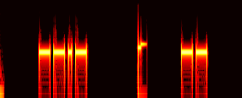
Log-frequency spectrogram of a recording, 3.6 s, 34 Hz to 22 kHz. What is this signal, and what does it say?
Morse code, heard as a keyed tone, about 22 wpm, 700 Hz. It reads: Q M
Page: This rapid-fire timing is geared to push your ICR (Instant Character Recognition) skills.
